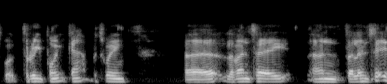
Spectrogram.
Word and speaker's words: Levante: And they lost this weekend to Levante.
